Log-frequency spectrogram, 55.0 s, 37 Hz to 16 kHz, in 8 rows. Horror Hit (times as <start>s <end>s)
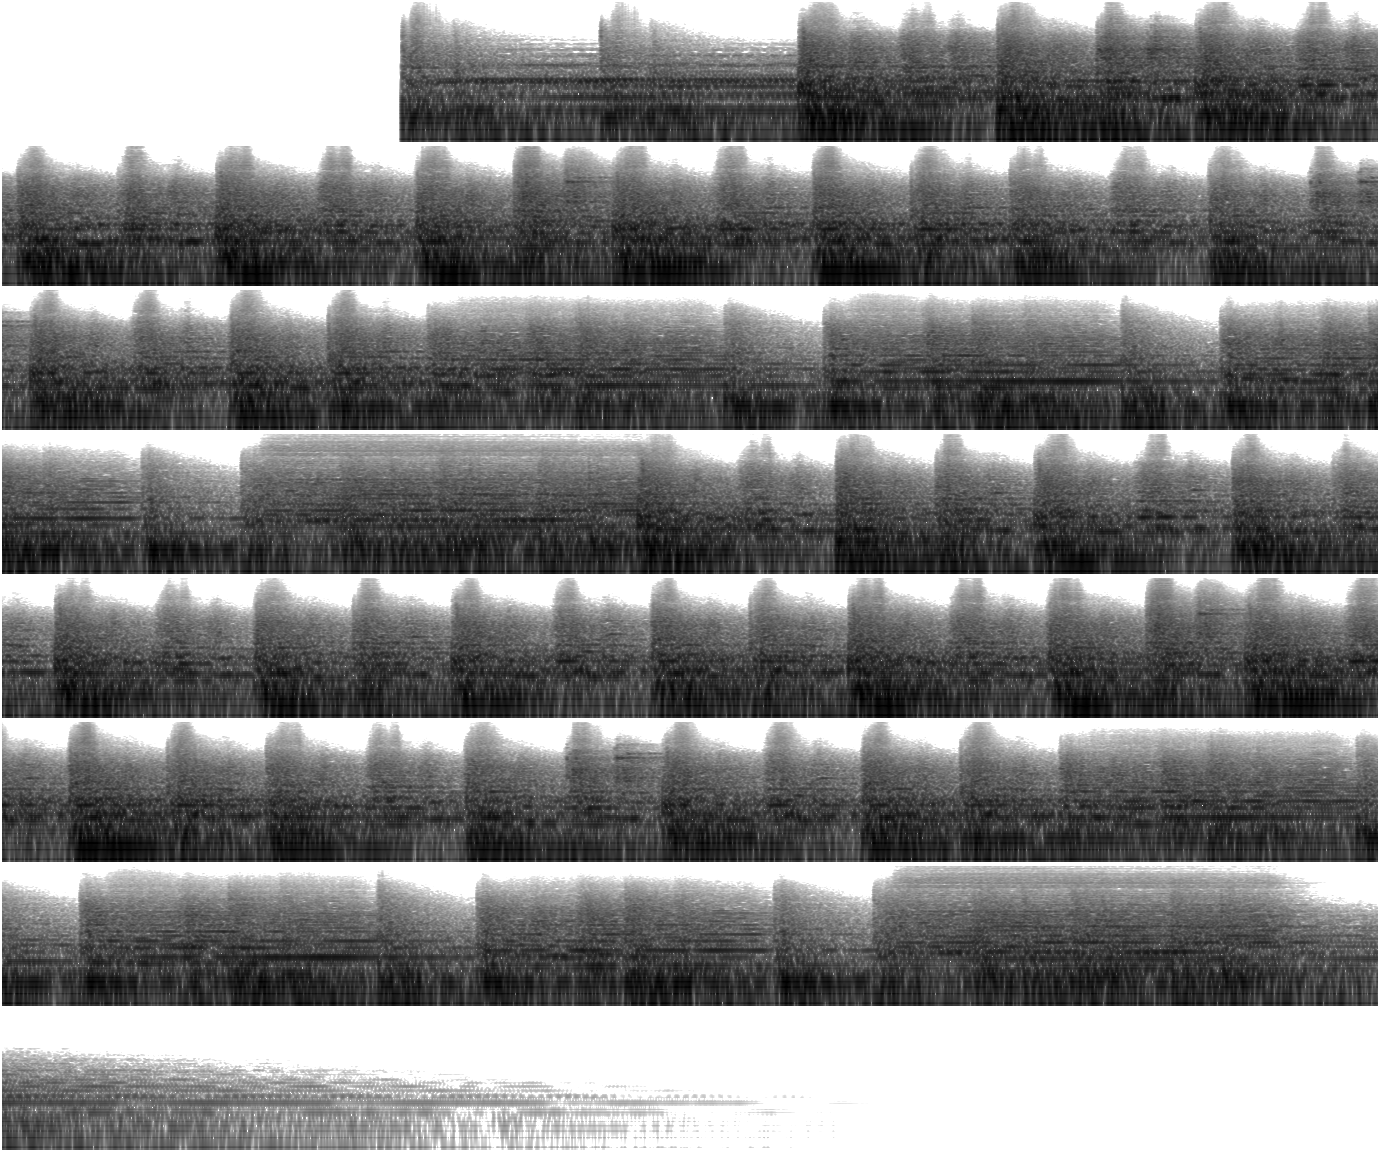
2.0s 10.5s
